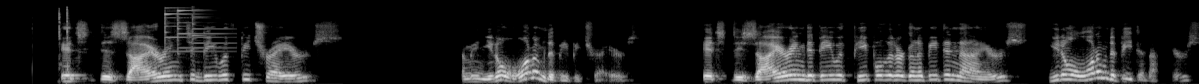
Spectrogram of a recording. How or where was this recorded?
large echoing room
